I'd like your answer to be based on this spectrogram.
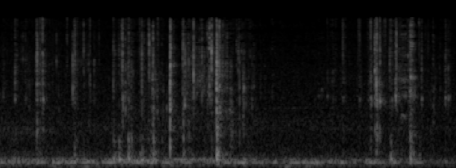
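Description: A square blade shaves flakes off the edge of an oval, solid blue marbled soap bar. Quiet, crisp scraping and crackling clicks come in quick uneven bursts, bright and dry, over a faint low steady hum.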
